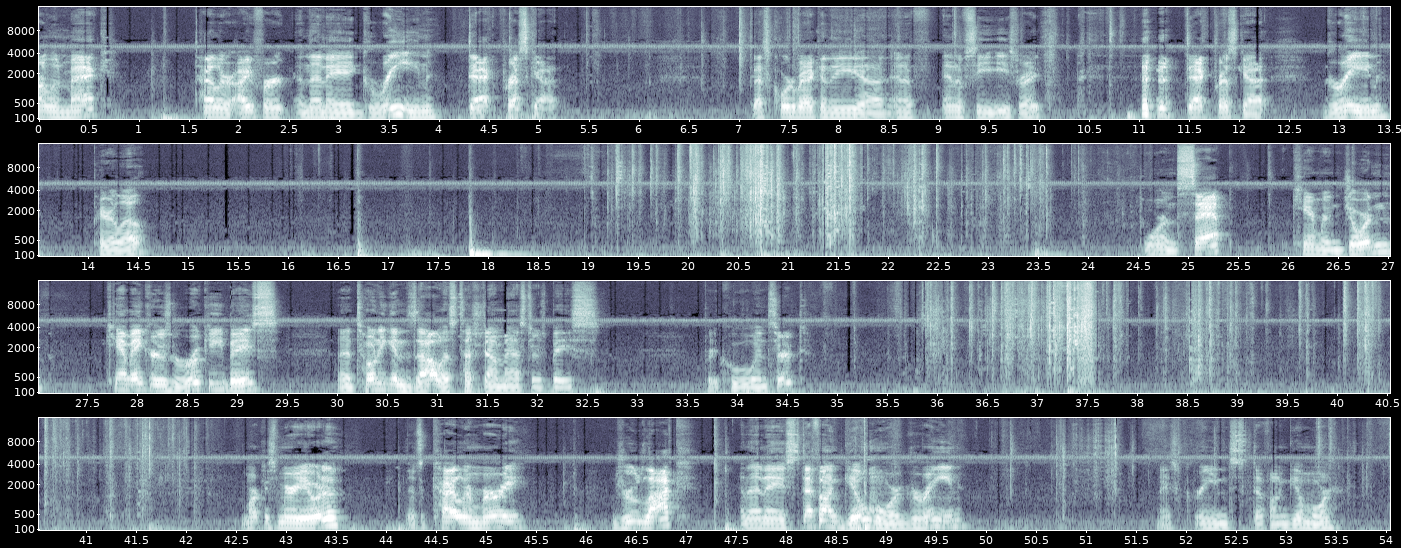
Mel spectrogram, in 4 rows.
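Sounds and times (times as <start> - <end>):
foil pack tearing and crinkling: 6.6 - 7.3, 18.9 - 24.4, 35.6 - 42.2, 50.1 - 52.7
sharp knocks: 17.8 - 18.5
cards sliding and handled: 50.2 - 52.6.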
